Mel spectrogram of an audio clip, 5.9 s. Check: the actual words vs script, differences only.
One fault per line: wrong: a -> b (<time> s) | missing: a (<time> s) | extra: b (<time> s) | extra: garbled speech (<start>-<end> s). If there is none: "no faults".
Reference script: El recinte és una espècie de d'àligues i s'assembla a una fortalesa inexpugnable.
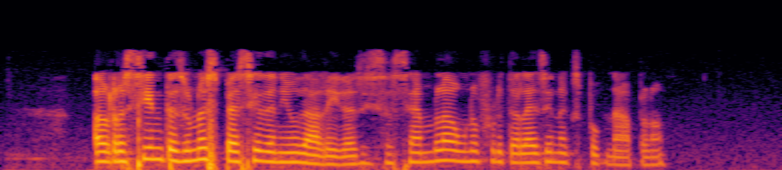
extra: niu (2.1 s)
